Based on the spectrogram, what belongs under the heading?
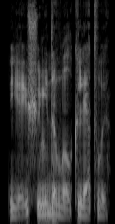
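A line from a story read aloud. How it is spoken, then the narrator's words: Grumbling mutter. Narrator (Russian): пробурчал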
